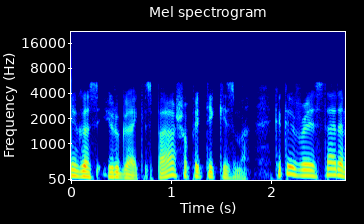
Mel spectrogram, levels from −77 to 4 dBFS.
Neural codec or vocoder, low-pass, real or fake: codec, 24 kHz, 0.9 kbps, WavTokenizer, medium speech release version 1; 5.4 kHz; fake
